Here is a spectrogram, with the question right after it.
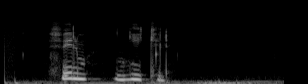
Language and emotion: Russian, neutral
